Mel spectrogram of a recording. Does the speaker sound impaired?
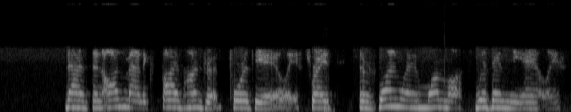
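Yes: ALS; diagnosed a while back.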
